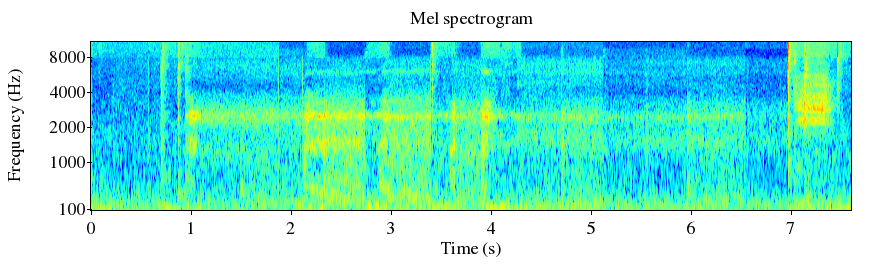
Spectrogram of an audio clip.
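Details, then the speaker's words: Pericardial friction rub: scratchy, leathery bursts over low heart sounds, likened to crunching snow or two leather sheets rubbing, with three components (one systolic, two diastolic), unlike a murmur, which is only systolic or diastolic. "Así se escucha un frote. ¿Y cómo lo diferenciamos del soplo? Pues fácil, porque el soplo generalmente es o sistólico o diastólico, no tiene un componente sistólico y diastólico"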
